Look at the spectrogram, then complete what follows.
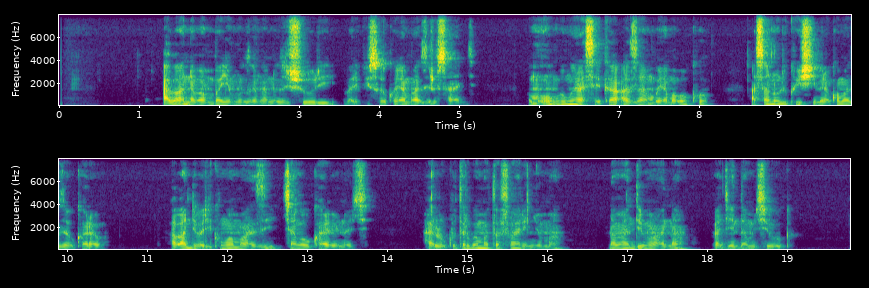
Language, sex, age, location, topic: Kinyarwanda, male, 18-24, Kigali, health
